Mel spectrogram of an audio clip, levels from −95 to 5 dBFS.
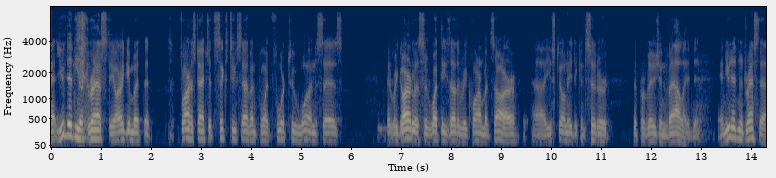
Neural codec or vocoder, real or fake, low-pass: codec, 24 kHz, 3 kbps, HILCodec; fake; 7.2 kHz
